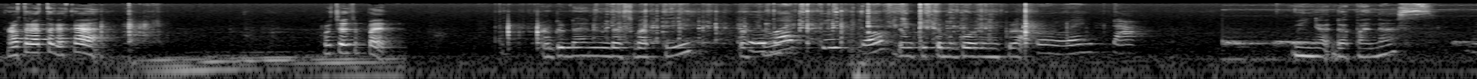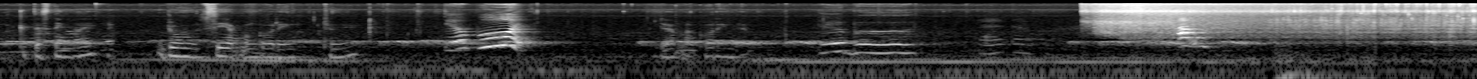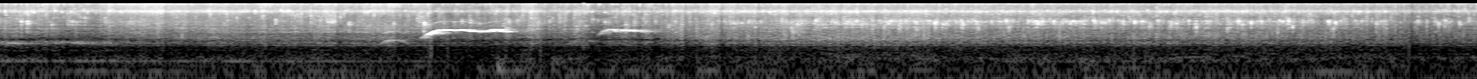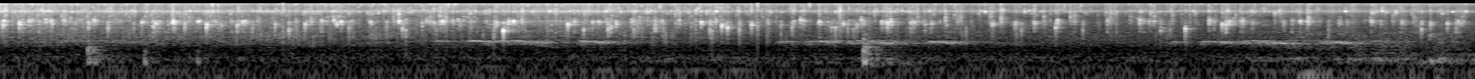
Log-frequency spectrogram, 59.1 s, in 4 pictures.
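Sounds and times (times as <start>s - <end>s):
food sizzling in hot oil: 25.6s - 59.0s.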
